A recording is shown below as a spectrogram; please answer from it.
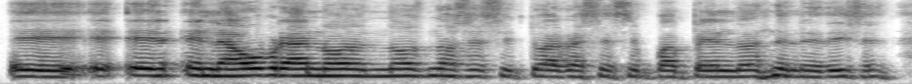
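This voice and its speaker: A man's voice: high-pitched, level tone, moderate pace, dark tone. A man hosting a radio show, chatting casually and rambling with many restarts. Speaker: radio host.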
